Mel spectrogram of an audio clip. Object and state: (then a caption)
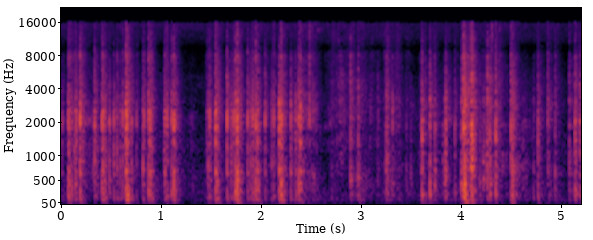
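Cardboard box tapped and scratched. A small, flat, red-and-black printed cardboard Perugina 85% chocolate bar box, likely holding a chocolate bar, is held in one hand and tapped and scratched with fingertips and nails. It makes quick, dry, bright tapping and crinkly scratching sounds with almost no low end. A brief pause and a softer stretch of scratching break up the tapping.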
